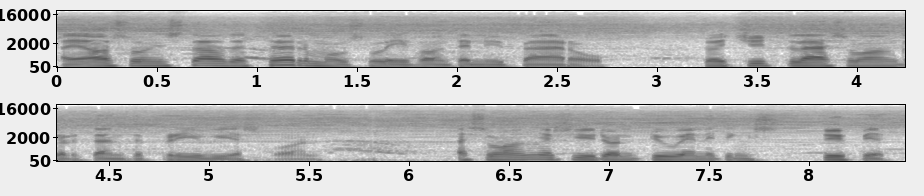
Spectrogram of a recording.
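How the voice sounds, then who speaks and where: A man's voice: on the low side, slight background noise. A man playing a tsundere mech engineer in a roleplay audio drama, scolding and sarcastic with worry underneath. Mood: dry, scolding. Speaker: voice actor.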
